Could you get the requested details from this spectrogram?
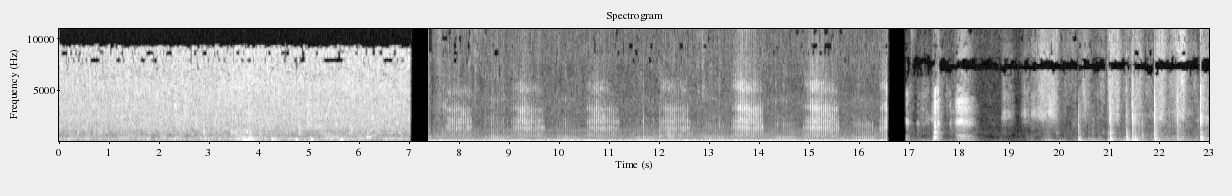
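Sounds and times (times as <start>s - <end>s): cat purring: 7.4s - 16.6s
faint knocks and rubs: 19.2s - 23.0s.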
